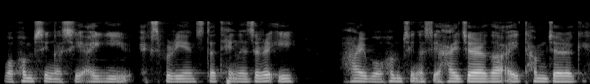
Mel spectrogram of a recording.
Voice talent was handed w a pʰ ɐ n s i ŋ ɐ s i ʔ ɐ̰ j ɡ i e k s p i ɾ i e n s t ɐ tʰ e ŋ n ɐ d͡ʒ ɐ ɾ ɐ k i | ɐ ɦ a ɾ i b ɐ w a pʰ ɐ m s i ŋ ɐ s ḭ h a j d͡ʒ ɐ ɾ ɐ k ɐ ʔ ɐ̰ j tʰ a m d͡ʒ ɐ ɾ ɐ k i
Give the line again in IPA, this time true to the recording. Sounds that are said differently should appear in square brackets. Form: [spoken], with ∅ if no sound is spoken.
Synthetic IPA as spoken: w a pʰ ɐ [m] s i ŋ ɐ s i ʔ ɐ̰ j ɡ i e k s p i ɾ i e n s t ɐ tʰ e ŋ n ɐ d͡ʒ ɐ ɾ ɐ k i | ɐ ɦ a ɾ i b ɐ w a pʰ ɐ m s i ŋ ɐ s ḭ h a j d͡ʒ ɐ ɾ ɐ [ɡ] ɐ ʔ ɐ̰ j tʰ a m d͡ʒ ɐ ɾ ɐ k i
